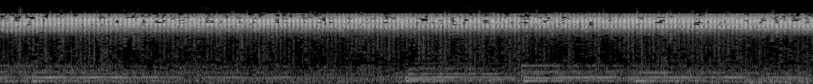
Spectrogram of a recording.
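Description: A cricket stridulating: one continuous, very rapid high-pitched trill that stays at an even level throughout, heard over soft background music.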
